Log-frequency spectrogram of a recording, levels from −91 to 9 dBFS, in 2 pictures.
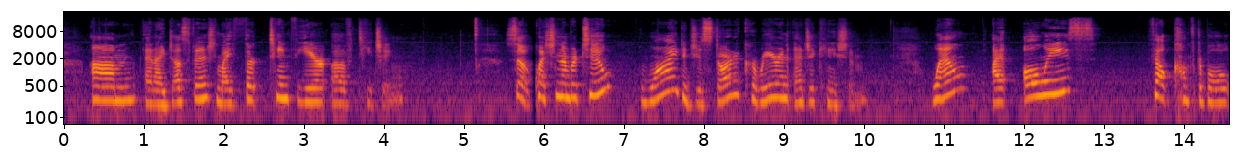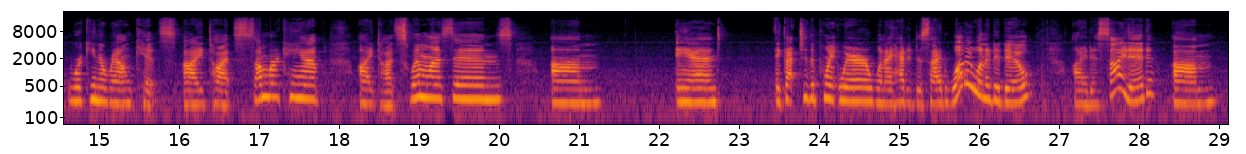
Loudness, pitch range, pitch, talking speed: -18 LUFS, 215-270 Hz, 240 Hz, 120 wpm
